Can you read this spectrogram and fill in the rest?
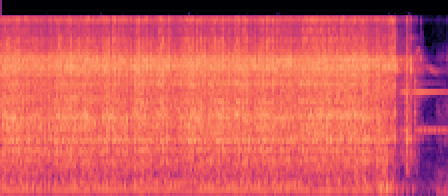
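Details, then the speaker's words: Mini motorbike small engine idling with a bright, tinny jingling rattle from the pull-starter pawls clattering against the flywheel fan and magneto. The rattle can be damped with rubber. "Oke sekarang kita akan mencoba mengakali in bunyi-bunyi kricik kricik atau gemericik ya di daerah kipas atau daerah magnet sebelah sini"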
